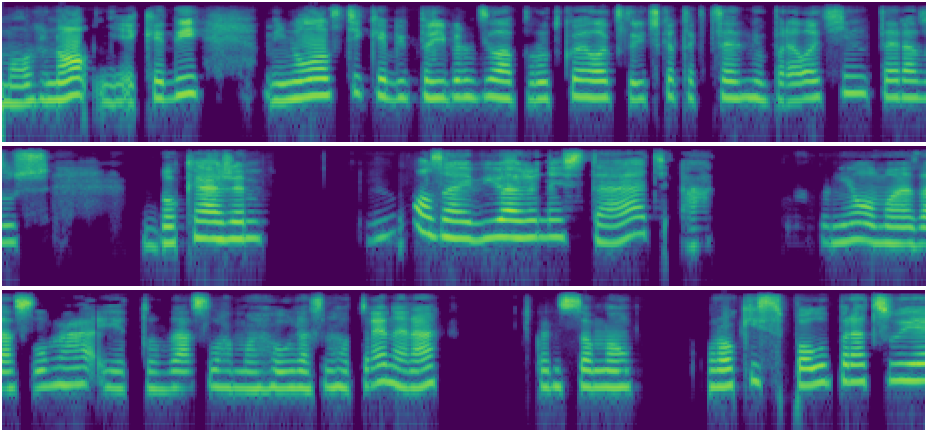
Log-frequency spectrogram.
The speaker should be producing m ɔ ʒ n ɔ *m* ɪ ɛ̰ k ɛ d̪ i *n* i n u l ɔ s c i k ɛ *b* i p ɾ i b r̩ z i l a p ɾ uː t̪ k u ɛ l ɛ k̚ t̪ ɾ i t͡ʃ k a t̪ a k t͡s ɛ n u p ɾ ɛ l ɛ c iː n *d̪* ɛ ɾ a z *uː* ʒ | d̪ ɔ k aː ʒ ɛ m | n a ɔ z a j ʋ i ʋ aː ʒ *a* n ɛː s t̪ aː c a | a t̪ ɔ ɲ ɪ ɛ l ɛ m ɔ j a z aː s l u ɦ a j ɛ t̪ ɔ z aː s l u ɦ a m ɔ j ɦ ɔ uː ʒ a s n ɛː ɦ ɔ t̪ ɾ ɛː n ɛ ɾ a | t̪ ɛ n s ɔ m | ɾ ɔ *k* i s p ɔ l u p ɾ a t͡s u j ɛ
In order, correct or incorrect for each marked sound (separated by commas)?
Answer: incorrect, incorrect, correct, incorrect, incorrect, incorrect, correct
